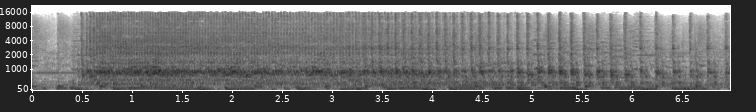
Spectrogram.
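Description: A prize wheel with labelled notes spins on a radio show, giving a fast, dense mechanical rattle that later separates into a long run of distinct, evenly spaced clicking ticks.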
